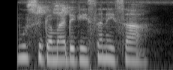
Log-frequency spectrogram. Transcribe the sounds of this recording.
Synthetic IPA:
muːsiɡɐmadɪɡɐjsɐnɐjsaː

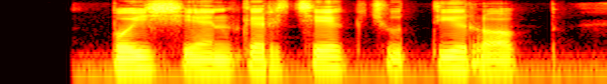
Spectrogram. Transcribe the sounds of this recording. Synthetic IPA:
pojsienkeɾt͡ʃekt͡ʃut̪iɾɔp̚

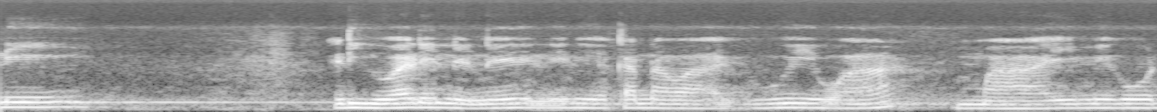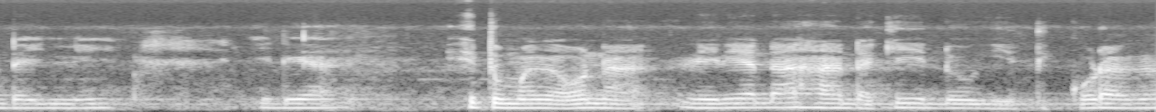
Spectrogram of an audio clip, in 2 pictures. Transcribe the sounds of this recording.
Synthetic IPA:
ne | ɾiwaɾenɛnɛnḛɾiakanawaɣwewamaeneɣɔdaine | eɾea | etomaɣaɔnaɾeɾeadaɦadakeːdoɣetikoɾaɣa

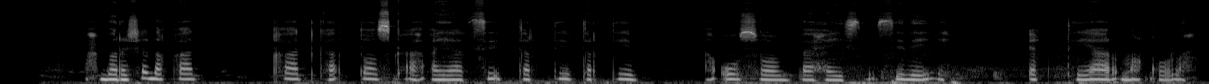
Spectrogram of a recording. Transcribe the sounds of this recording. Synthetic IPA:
wɑħbɐɾɐʃɐðɐ | qʰɑːd̪kʰɐt̪ʰɔːskʰɐʔɐɦɐjaːsɪt̪ʰɐrt̪ʰiːb̚t̪ʰɐrt̪ʰiːb | ɐhʔʊsɔːbɑːħɛjsɛjsɪðiː | ɪqt̪ʰɪjaːrmɑːquːlɐ

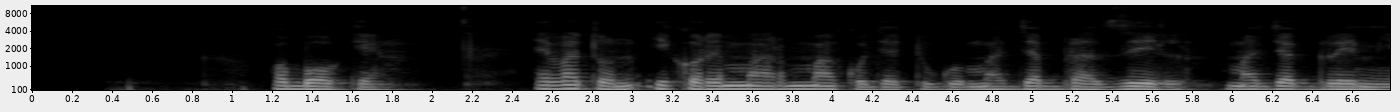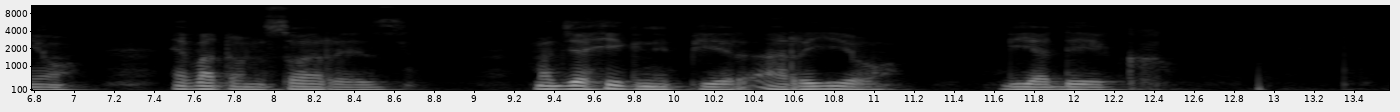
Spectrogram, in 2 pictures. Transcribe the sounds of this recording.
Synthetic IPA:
ɔbɔkɛ | ɛvatɔnɪkɔɾɛmarmakɔd͡ʒatuɡomad͡ʒabɾazilmad͡ʒaɡɾemiɔ | ɛvatɔnsɔaɾɛz | mad͡ʒaɦiɡnipjeɾaɾɪjɔ | ɡiadek

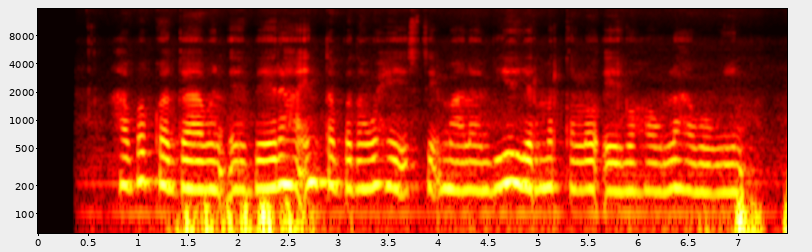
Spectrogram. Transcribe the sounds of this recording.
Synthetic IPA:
hɐβɐb̚kʰɐɡaːβɐnɛːbɛːɾɐɦɐʔɪnt̪ʰɐbɐðɐnwɑħɑjɪst̪ʰɪʕmaːlaːnbɪjɐjɐrmɐrkʰɐlɔːʔɛːɣɔɦɐwlɐɦɐwɐwɛːn

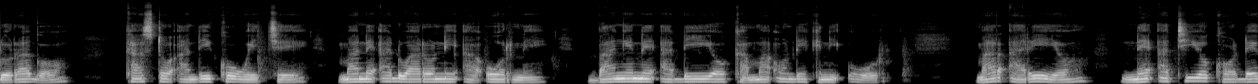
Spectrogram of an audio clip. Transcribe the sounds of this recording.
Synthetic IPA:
oɾaɡɔ | kastɔʔandɪkɔwet͡ʃe | manɛʔadwaɾɔnɪʔaʔoɾnɪ | baŋɛnɛʔadɪjɔkamaʔɔndɪknɪʊr | maɾaɾɪjɔ | nɛʔatʰɪjɔkʰɔdɛ

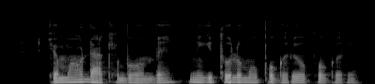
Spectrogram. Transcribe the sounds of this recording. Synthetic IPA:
d͡ʒɔmaɔdakʰɛbombenɪɡɪt̪olomopoɡoɾeopoɡoɾe

